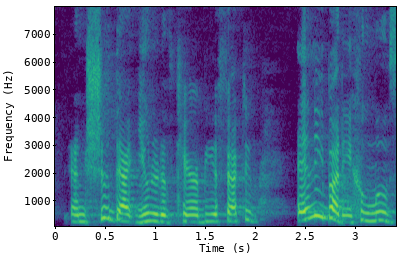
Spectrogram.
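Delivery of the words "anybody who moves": plain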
